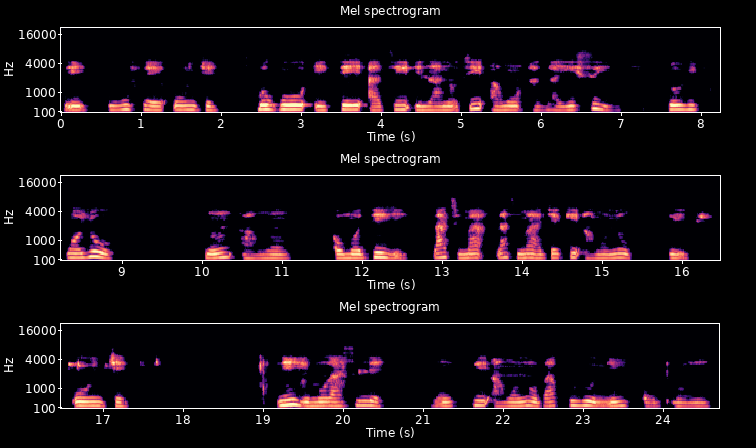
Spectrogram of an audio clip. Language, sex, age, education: Yoruba, female, 46-60, tertiary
